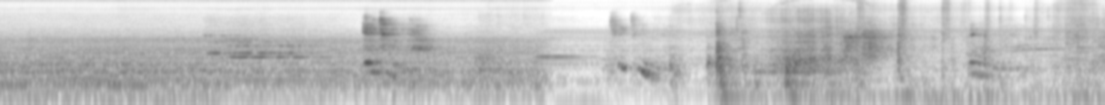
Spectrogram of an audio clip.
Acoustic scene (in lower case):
elevator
